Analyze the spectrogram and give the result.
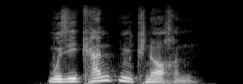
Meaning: funny bone
- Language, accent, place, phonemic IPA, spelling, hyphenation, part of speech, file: German, Germany, Berlin, /muziˈkantn̩ˌknɔxn̩/, Musikantenknochen, Mu‧si‧kan‧ten‧kno‧chen, noun, De-Musikantenknochen.ogg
